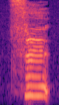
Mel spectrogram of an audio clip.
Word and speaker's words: つ: This is big tsu. We pronounce it as tsu.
